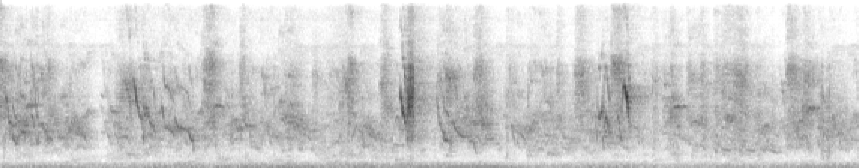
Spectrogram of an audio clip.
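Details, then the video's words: Budgerigars perched together warble in an unbroken scratchy chatter of chirps and squawks, with loud sharp notes sounding now and then, roughly every second or two. "budgies singing on perch"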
